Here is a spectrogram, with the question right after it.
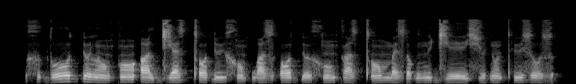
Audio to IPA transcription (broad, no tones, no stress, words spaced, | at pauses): xɵɡɾoːdɗɵ lɔ̃ kɔ̃ʔɑl d͡ʑæz tʼɔɗyxɔ̃ pwɑzʔɔdɗɵ xõkɑz tʼɔ̃mæz ɾɔɡnɵd͡ʑeːɕø ɗõtʼyzoz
